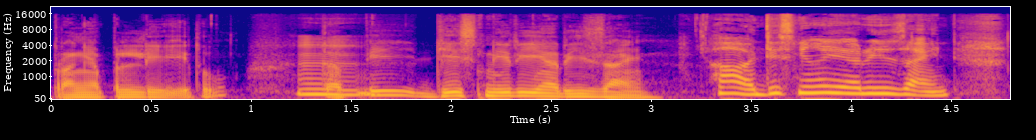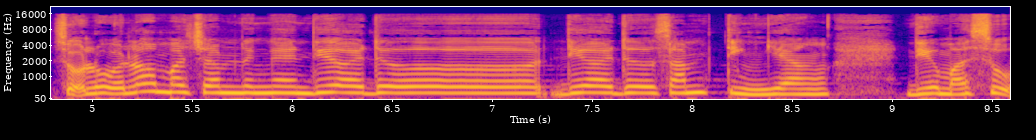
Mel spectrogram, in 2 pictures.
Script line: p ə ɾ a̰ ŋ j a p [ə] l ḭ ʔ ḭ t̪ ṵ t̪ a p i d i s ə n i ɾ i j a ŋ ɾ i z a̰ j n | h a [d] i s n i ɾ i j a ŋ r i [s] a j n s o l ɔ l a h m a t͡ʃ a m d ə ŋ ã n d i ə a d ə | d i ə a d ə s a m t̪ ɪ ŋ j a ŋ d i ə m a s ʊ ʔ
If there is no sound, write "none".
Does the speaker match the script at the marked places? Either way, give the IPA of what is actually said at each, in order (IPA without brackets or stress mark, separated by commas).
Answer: ə, d, z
